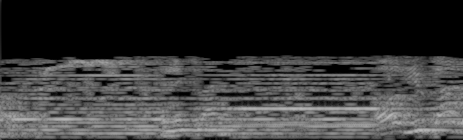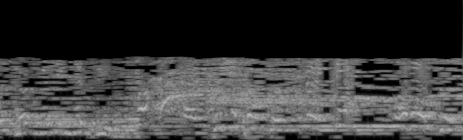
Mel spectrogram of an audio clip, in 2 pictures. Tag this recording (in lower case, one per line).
music
male singing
